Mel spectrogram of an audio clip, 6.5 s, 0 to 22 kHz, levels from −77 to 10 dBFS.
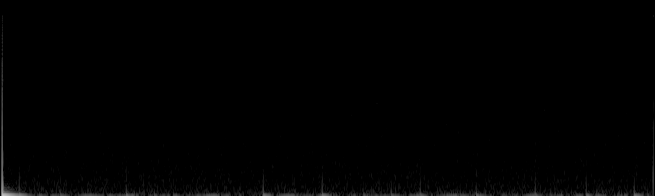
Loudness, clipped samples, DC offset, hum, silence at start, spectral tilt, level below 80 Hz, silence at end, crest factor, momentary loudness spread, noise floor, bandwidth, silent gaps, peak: -57 LUFS; under 0.1%; under 0.1%; none; 0.05 s; -5.5 dB/octave; -48 dBFS; 6.3 s; 24 dB; 1 LU; -62 dBFS; 17 kHz; none; -14 dBFS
